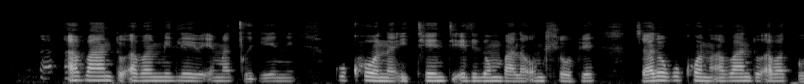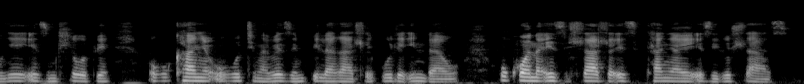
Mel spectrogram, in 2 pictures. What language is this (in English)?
North Ndebele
